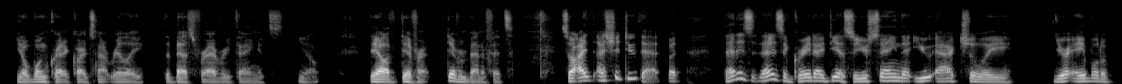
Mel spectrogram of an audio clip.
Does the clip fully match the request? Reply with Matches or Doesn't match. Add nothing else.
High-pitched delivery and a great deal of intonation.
Doesn't match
